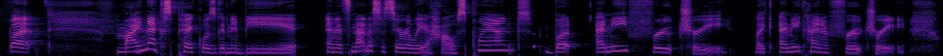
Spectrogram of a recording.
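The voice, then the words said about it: Slightly crackly voice. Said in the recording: “I had a tickle in my throat, so my voice might sound a little crackly”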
